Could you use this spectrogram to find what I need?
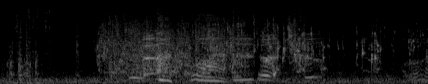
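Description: A man groans in pain nearby.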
